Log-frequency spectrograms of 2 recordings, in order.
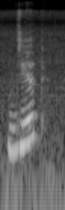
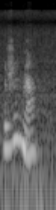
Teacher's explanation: Буква Е под ударением Е – дед, без ударения И – жена.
